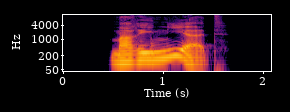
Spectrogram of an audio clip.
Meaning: 1. past participle of marinieren 2. inflection of marinieren: third-person singular present 3. inflection of marinieren: second-person plural present 4. inflection of marinieren: plural imperative
- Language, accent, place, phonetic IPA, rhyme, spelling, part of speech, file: German, Germany, Berlin, [maʁiˈniːɐ̯t], -iːɐ̯t, mariniert, adjective / verb, De-mariniert.ogg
